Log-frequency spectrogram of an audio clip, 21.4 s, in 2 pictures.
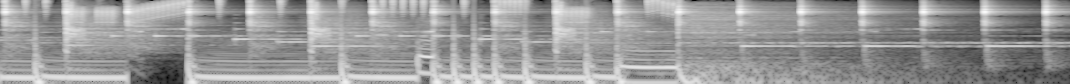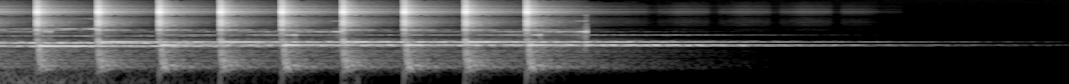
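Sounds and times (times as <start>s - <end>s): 
cloud rap instrumental: 0.0s - 16.9s.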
